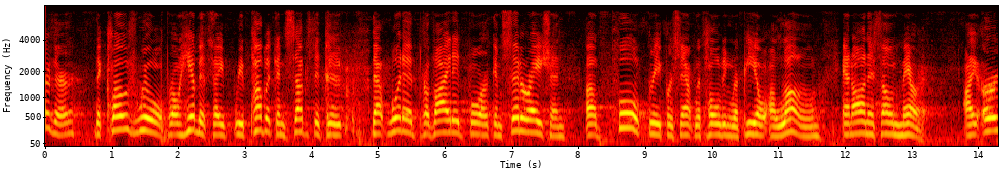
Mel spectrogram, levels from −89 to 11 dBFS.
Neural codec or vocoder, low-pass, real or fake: codec, 44.1 kHz, 3.4 kbps, Pupu-Codec; 7.2 kHz; fake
